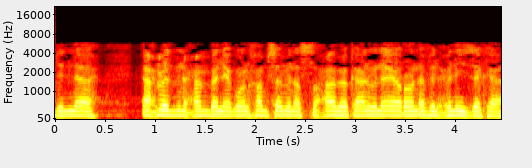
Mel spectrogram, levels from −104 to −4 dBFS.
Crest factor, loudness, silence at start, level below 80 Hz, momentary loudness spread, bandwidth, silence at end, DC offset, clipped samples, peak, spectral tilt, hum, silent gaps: 14 dB; -18 LUFS; 0 s; -56 dBFS; 4 LU; 5.8 kHz; 0 s; under 0.1%; under 0.1%; -4 dBFS; -12.5 dB/octave; none; none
